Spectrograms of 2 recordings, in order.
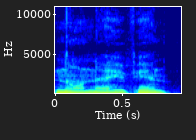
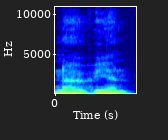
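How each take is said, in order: First: The word is said with a clearly separate 'non'. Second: The word is run together without a separate 'non'. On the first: The speaker calls it right. "or it's non-avian" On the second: The speaker calls it wrong. "I realise I've pronounced it Novian"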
